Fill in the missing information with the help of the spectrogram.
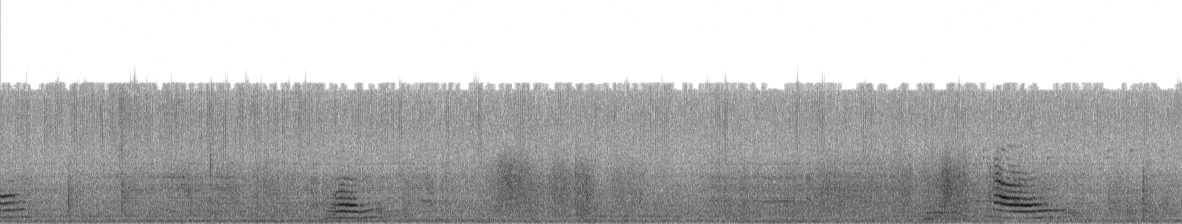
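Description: Kittens meowing: a few drawn-out cries several seconds apart, the loudest near the end, over a steady low hum.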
